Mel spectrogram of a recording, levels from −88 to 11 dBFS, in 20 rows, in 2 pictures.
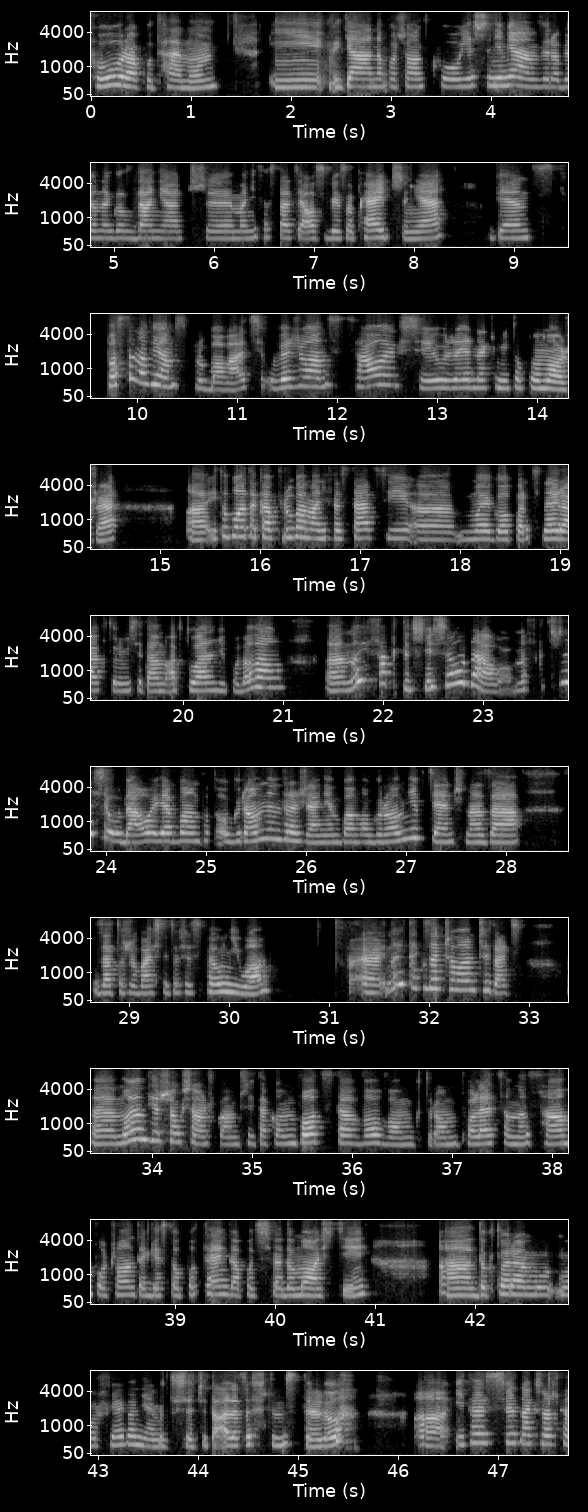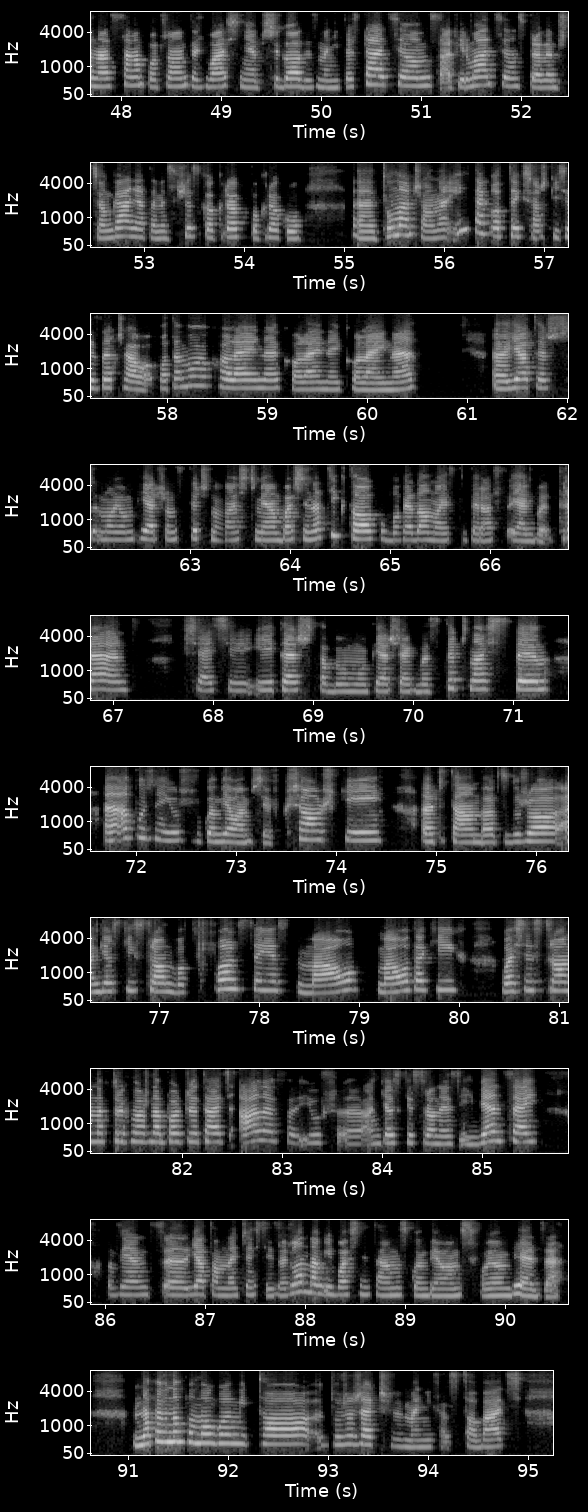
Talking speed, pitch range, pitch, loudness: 140 wpm, 225-280 Hz, 250 Hz, -21 LUFS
